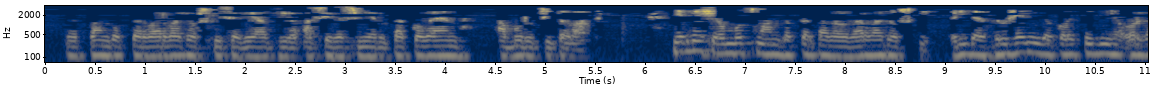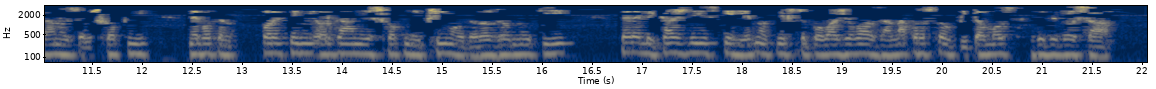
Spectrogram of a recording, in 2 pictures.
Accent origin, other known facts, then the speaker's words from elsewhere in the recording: Ostrava, Moravian-Silesian Region, Czechia; já jsem Ostravák a můj kolega je z Hanušovců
